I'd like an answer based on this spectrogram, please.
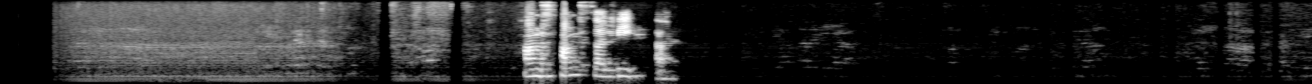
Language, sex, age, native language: Icelandic, female, 70-79, Icelandic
